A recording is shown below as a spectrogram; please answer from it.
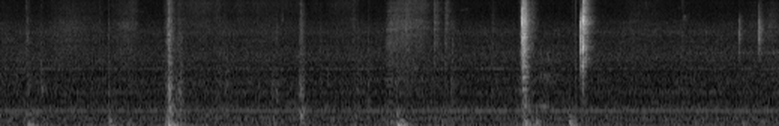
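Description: A few sharp clicks and knocks of small objects being handled on a desk, the loudest two close together near the end, over a faint steady hum.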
